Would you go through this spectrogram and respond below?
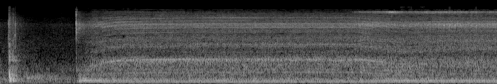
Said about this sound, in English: you can hear the motor is definitely telling us that it's putting out some power here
